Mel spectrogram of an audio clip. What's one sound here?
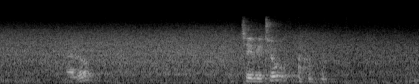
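A middle-aged man talks into a phone nearby.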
